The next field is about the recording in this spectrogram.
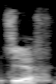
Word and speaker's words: GIF: It's just this animated GIF. – He just pronounced it GIF. – Yeah. – Which is correct.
